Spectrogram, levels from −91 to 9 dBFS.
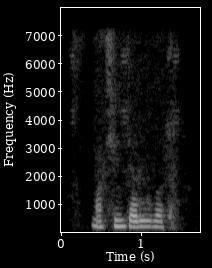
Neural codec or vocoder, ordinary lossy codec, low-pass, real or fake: none; MP3, 48 kbps; 7.2 kHz; real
